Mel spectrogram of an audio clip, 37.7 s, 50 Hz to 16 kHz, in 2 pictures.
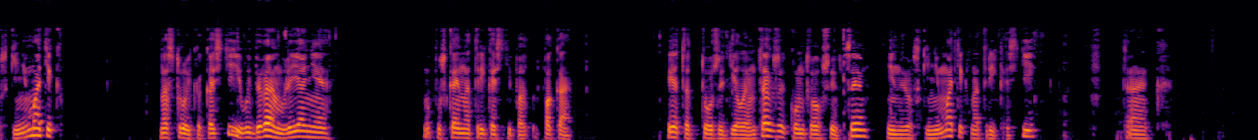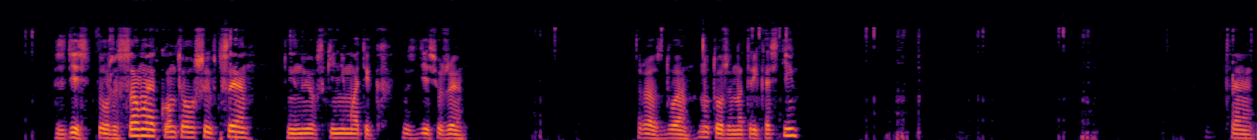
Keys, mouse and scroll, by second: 0.0 ctrl+shift+c, 2.1 click, 3.5 click, 4.1 click, 4.9 click, 9.7 click, 10.7 shift+click, 12.5 ctrl+shift+c, 14.4 click, 14.9 click, 15.5 click, 16.2 middle click, 16.4 middle click, 18.5 middle click, 19.1 click, 20.2 shift+click, 22.1 ctrl+shift+c, 27.2 middle click, 27.8 middle click, 30.1 click, 30.4 click, 31.7 click, 34.7 click, 35.5 middle click, 36.6 shift+middle click, 37.6 shift+middle click.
